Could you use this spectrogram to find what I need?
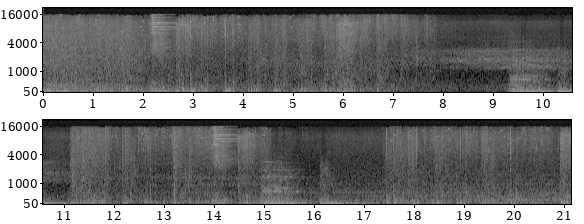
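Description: A horse's hooves thud as it gallops over the ground.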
